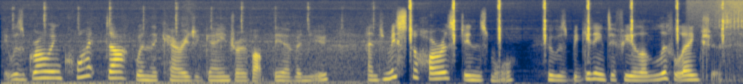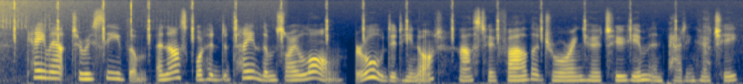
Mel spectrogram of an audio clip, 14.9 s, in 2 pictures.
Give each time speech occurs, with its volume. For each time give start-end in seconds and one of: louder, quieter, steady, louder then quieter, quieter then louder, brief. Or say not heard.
0.0-14.8 steady.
